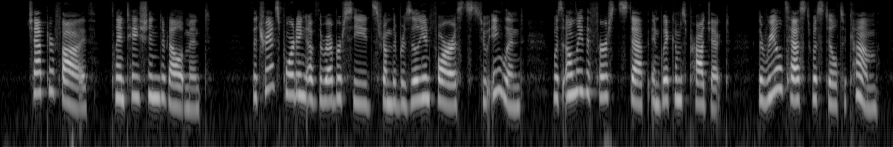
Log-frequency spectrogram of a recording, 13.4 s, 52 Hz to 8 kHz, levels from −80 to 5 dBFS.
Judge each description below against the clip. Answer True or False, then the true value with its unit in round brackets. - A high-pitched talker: True (270 Hz)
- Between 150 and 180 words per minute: False (140 wpm)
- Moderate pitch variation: True (4.0 semitones)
